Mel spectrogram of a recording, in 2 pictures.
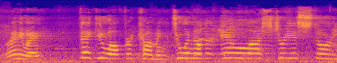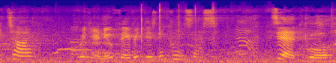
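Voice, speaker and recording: Guy doing a super high cocky wisecracking antihero telling a fairy tale, sarcastic, live stage show with crowd noise outside. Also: unhurried. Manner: sarcastic, self-mocking asides. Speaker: costumed character performer hosting live story show. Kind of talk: theatrical comedic storytelling to a live audience. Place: outdoor theme park show, filmed from audience. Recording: noisy outdoor crowd recording of live show.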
